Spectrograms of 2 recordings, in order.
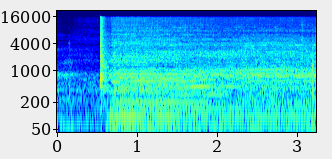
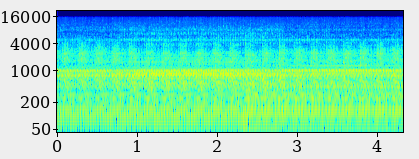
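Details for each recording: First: Hyundai SAC 55751 silent (59 dB) compressor switched on, filling tank in about a minute to 8 bar cut-off: steady even hum with light mechanical whirr, quiet enough to talk over; filling normally. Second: Hyundai SAC 55751 silent (59 dB) compressor running with its intake filter tube removed: steady rhythmic hammering with a loud hollow hiss and drone, much louder than with the tube fitted; loud intake noise.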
